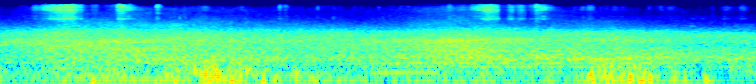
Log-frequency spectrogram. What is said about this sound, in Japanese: 今録音しているのはまあ、野外ですね野外というか野外というとかっこいいですけど真、まあ、冬の野外とかそんな感じになりますけど、えー、まあ、路上ですね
